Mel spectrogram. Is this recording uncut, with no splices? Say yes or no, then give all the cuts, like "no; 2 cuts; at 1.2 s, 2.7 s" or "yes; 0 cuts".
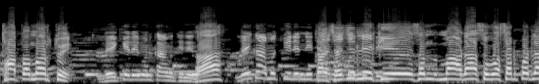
yes; 0 cuts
